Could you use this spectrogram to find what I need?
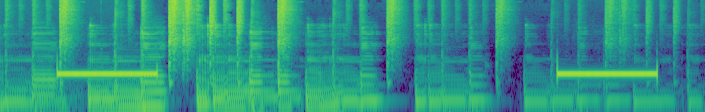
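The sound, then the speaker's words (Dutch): Telephone ringback tone while a call is being placed: two steady, mid-pitched beeps, each about a second long and roughly four seconds apart, sounding over a louder background music jingle. “Bellen met Maarten, het orakel uit Fasen.”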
